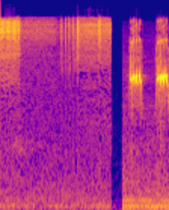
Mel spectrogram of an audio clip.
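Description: Two brief cricket chirps ring out, clear and high-pitched, made by rubbing the wings together. Before them only a thin hiss and a few soft ticks are heard.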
